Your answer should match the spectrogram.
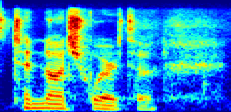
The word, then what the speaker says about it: Tenoch Huerta: It's Tenoch Huerta, but he is close.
